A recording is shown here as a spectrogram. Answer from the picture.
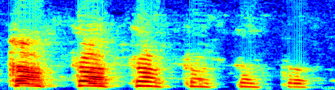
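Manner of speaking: ca sung up high, over and over; high repeated syllable. Shown as a demonstration. Tutor drilling the learner on ca, high and insistent. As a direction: lift ca way up and repeat it. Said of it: "repeating syllable to learner".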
